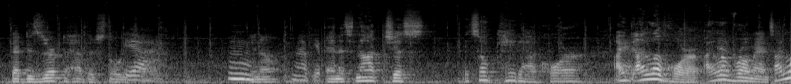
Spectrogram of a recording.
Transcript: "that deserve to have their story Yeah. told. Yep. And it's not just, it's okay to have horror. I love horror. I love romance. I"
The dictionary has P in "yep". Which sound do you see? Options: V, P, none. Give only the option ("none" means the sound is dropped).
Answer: none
